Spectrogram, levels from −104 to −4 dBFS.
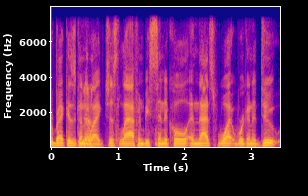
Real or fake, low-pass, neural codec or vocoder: real; 7.2 kHz; none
